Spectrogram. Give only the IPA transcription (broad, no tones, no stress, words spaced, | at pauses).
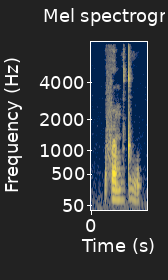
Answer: fəmṳ tṳ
